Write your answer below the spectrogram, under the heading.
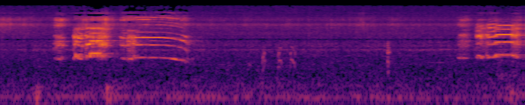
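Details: Crowing rooster in a backyard chicken coop: a loud, hoarse cock-a-doodle-doo ending in falling notes, a few soft clucks in the pause, then a second crow begins; low steady hum throughout.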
